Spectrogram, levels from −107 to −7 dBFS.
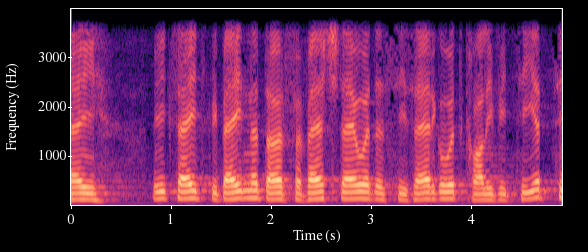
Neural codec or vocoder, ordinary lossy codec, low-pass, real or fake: none; none; 3.6 kHz; real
